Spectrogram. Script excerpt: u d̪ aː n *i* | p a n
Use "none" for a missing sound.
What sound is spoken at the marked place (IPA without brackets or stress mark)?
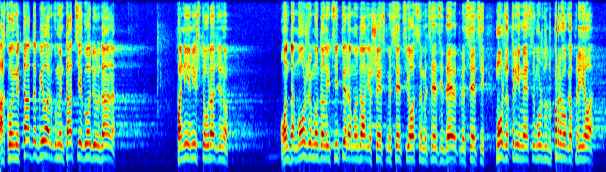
a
